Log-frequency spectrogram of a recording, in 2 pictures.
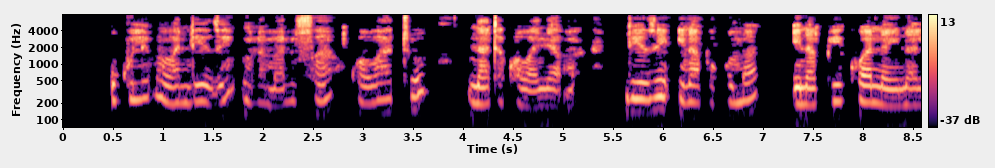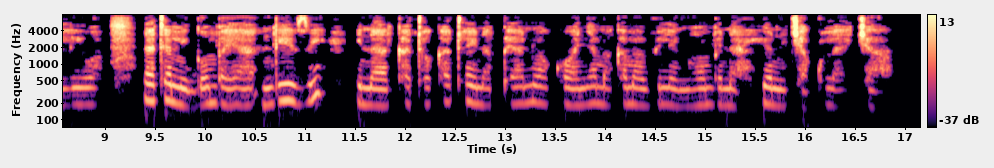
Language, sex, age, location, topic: Swahili, female, 18-24, Kisumu, agriculture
